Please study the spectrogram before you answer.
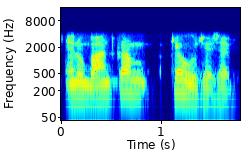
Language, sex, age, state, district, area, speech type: Gujarati, male, 30-45, Gujarat, Morbi, rural, conversation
